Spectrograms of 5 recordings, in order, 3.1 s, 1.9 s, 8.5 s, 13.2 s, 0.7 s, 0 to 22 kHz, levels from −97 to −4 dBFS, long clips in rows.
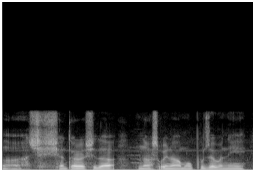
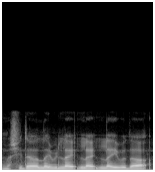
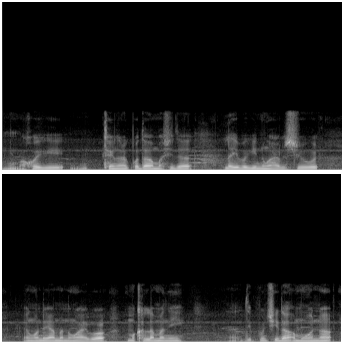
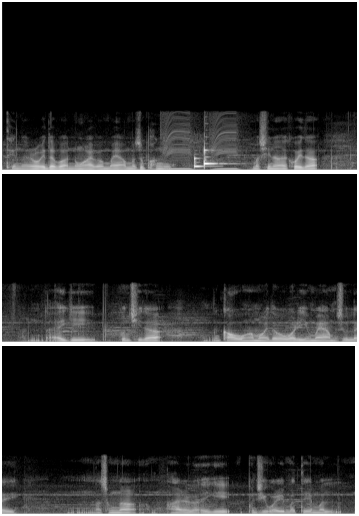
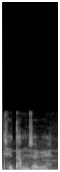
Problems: background sounds at intervals, background conversations at intervals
